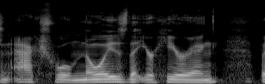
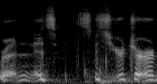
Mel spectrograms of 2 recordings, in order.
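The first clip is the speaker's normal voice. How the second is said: very high, weepy, tearful crying sob-talk; 10 semitones higher, 7 dB quieter than usual. Voicing a character who wakes another for the watch: crying voice. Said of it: "Why are you still crying?".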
